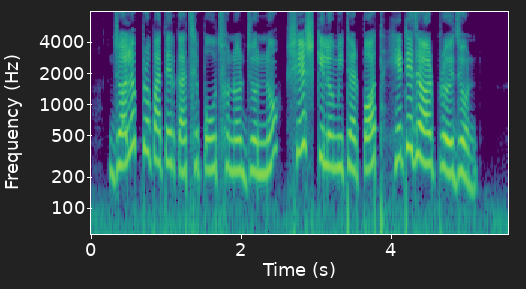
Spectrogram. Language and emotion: Bengali, neutral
